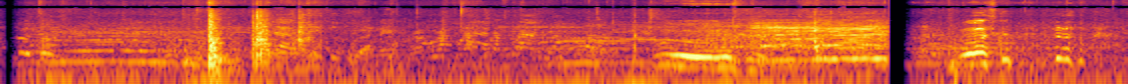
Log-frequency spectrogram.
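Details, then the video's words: Cattle among a group of cows running loose and raging; long, steady, low moos with sloping tails over a crowd and voice background, broken by a short sharp knock and a brief gap near the end. "Kumpulan sapi ngamuk lepas"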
